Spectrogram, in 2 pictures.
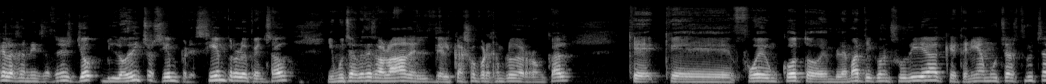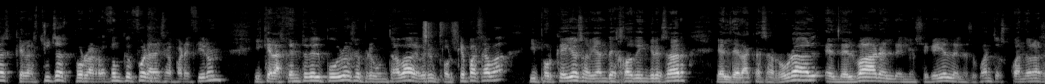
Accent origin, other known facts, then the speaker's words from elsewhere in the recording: Pamplona, Navarre, Spain; yo soy de Pamplona y estamos en Navarra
